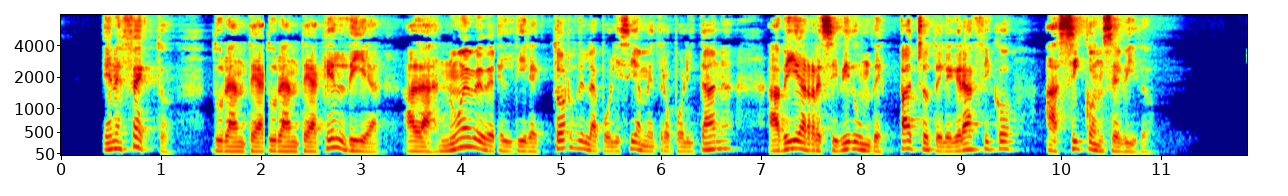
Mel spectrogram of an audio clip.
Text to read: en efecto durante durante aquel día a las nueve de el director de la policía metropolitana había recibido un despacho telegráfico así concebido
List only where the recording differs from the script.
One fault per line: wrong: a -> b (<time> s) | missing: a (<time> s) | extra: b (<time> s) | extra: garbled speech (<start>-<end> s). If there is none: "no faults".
no faults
